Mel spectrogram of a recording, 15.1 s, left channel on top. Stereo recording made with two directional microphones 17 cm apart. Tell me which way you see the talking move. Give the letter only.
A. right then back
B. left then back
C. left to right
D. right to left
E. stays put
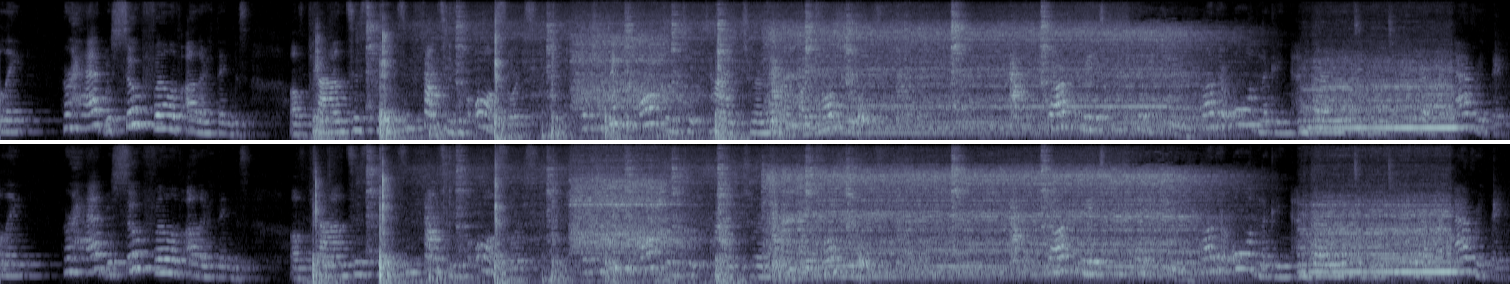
C.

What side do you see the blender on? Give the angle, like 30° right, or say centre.
70° right.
